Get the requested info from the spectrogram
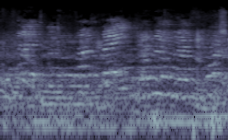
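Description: Children's voices chattering and calling out, with other people talking behind them.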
